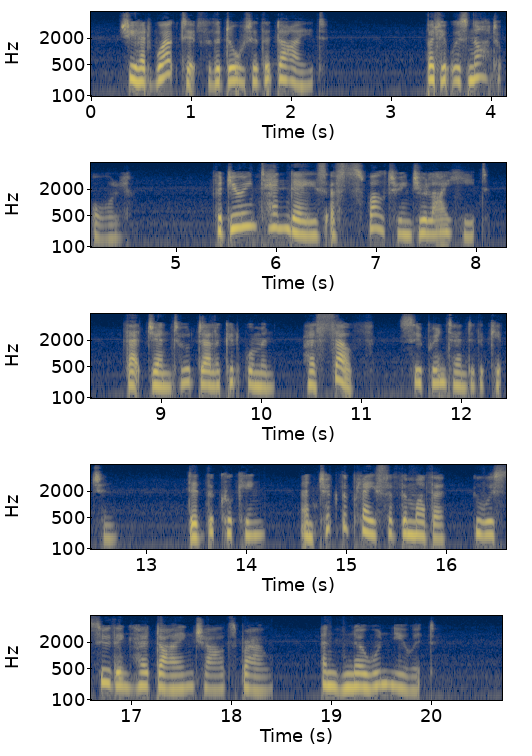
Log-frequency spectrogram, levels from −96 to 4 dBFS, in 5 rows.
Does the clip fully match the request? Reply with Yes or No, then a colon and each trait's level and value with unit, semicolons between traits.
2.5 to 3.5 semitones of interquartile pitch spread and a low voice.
No: average, 2.9 semitones; high, 200 Hz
